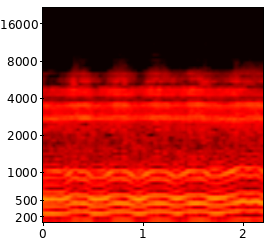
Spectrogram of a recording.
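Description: A man chanting a selawat in Arabic, holding one long melismatic note whose pitch wavers up and down in slow ornamental turns.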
